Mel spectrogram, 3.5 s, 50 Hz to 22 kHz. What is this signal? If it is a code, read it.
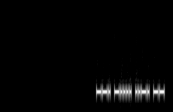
Morse code, heard as a keyed tone, about 40 wpm, 700 Hz. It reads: G6FM
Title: DXCC-100 Call Signs - 4 Characters - 40wpm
